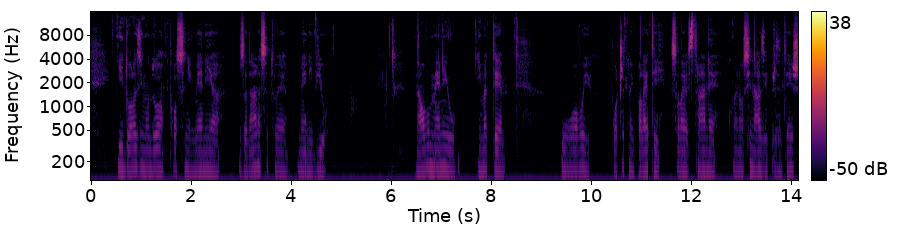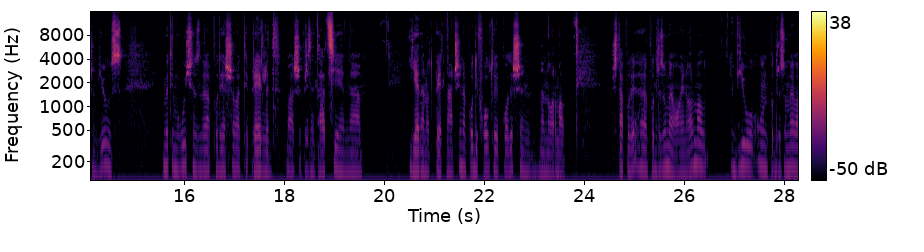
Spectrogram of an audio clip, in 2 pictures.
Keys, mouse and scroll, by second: 0.4 click.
